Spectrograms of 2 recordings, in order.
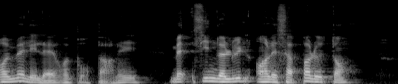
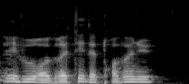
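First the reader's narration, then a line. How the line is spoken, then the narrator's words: Moaning voice. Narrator (French): dit-il d'une voix gémissante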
